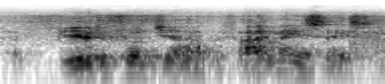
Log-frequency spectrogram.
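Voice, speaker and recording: An actor playing a deferential, solicitous coffin maker in a 1940s film, soft-spoken and obliging. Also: male voice, deep voice, very animated, a little fast, music in the background. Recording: echoey 1940s film soundtrack.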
